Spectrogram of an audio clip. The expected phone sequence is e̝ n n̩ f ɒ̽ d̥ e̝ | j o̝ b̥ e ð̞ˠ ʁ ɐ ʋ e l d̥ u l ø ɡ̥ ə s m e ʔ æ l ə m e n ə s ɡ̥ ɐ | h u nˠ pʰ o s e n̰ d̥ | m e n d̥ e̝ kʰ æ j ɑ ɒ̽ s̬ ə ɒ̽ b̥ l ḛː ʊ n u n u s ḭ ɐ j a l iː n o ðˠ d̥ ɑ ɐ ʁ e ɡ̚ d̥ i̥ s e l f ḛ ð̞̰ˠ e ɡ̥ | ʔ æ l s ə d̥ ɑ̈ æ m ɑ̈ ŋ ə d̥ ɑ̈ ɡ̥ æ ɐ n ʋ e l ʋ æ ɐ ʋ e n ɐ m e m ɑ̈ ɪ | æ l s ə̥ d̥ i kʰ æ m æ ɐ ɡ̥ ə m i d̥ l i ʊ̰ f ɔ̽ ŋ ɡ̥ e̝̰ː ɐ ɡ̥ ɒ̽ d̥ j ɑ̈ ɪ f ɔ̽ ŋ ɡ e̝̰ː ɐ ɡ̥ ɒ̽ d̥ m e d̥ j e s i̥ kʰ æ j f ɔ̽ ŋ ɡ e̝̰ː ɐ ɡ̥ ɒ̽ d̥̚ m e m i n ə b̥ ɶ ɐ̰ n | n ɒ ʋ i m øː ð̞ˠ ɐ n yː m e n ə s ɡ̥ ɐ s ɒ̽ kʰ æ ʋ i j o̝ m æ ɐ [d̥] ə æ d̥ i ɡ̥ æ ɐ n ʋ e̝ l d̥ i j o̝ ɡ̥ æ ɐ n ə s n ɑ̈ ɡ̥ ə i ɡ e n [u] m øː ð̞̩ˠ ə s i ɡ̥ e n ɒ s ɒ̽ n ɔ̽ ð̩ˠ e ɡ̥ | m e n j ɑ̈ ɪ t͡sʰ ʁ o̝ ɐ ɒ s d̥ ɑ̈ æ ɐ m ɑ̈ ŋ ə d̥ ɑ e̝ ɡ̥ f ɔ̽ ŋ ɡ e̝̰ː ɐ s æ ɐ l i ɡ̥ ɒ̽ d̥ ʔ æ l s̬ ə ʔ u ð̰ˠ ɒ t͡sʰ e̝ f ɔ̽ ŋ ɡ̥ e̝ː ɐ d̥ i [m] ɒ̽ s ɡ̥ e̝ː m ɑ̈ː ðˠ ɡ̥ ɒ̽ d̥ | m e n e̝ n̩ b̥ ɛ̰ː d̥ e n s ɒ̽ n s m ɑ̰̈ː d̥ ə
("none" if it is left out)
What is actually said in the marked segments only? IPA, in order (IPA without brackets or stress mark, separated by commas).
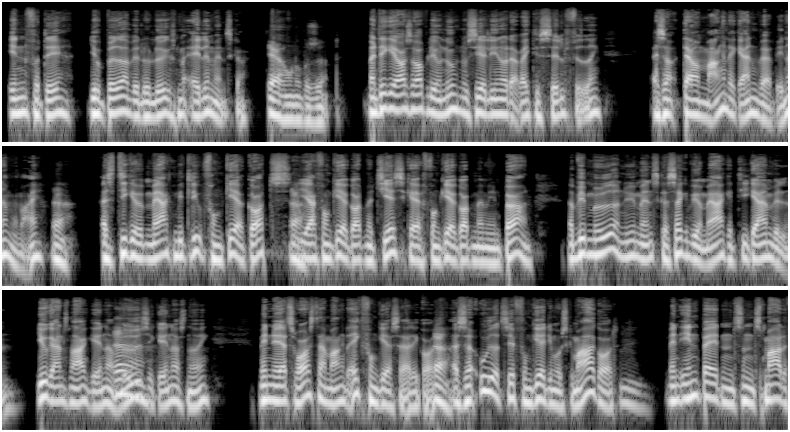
ɡ̥, ɒ, m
